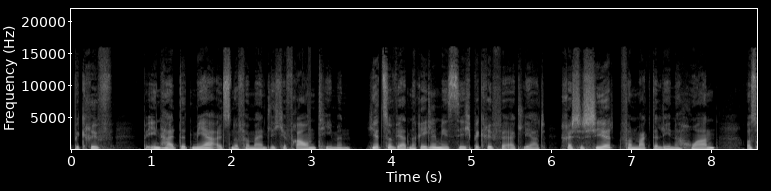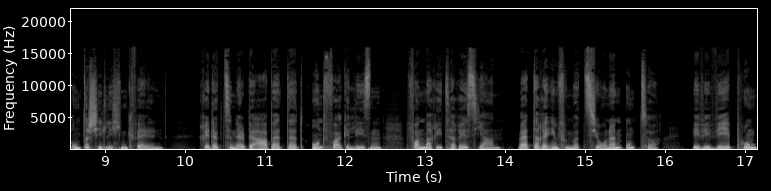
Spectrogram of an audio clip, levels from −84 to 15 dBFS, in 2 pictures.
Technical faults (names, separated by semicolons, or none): electrical switching spike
